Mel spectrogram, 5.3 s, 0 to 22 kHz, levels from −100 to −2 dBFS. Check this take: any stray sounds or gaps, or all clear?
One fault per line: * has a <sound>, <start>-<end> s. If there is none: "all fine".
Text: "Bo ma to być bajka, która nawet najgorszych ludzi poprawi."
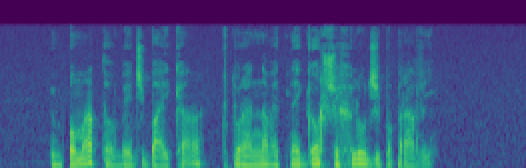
* has a dropout, 0.6-0.7 s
